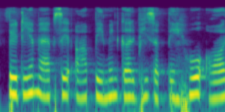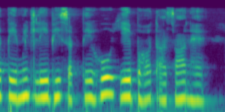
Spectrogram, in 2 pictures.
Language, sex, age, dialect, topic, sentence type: Hindi, female, 18-24, Marwari Dhudhari, banking, statement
